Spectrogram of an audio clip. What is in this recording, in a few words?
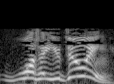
fear; Source Engine; bshift; rosenberg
